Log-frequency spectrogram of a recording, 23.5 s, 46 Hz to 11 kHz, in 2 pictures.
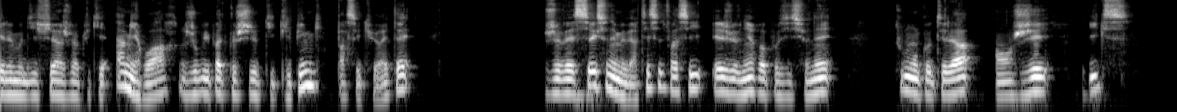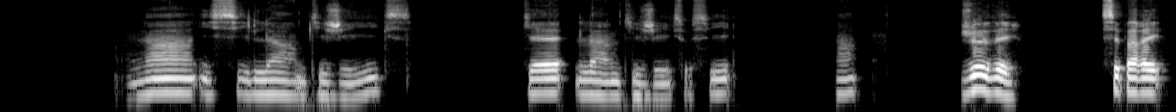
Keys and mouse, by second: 2.2 click, 4.7 z, 5.3 Tab, 5.8 1, 7.0 click, 8.4 click, 10.1 g, 10.9 x, 12.8 click, 13.5 click, 14.8 g, 15.0 x, 16.5 click, 17.3 click, 18.0 g, 18.1 x, 19.8 click, 22.4-23.5 drag.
